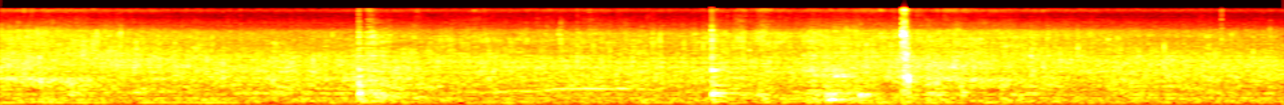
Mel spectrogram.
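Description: Vegetables sizzle and fry in a pan.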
